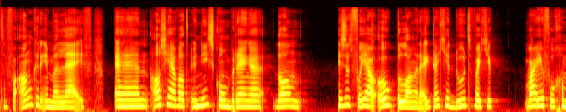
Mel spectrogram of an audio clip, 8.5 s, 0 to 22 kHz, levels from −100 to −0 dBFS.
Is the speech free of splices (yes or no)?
no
